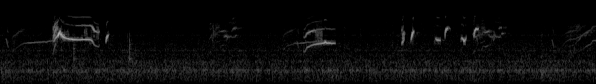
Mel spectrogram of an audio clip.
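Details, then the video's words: Goldfinch and yellow isabel canary hybrid singing in a field in winter, an incomplete song: sharp whistled sweeps and a rising trill near one second, a bright note at three seconds, then a quick run of short chirps. "Прослушка гибрида щегла"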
